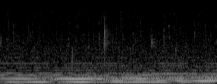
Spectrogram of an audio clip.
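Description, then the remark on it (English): Steady soft rain patters continuously on a surface, with a low, gentle rumble underneath like a light wind; the sound is even and constant throughout, with no voices. “But tonight, the soporific rain and soft wind offer the ideal soundtrack for sleeping and dreaming.”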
